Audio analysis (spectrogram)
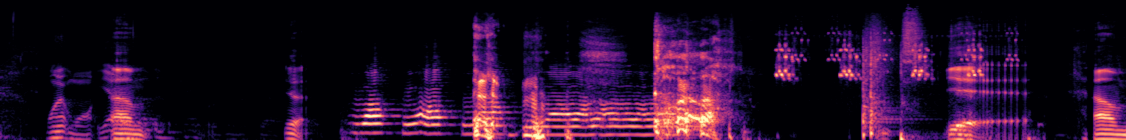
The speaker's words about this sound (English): Got a cold and a throat thing, and there's going to be so much of me coughing and like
